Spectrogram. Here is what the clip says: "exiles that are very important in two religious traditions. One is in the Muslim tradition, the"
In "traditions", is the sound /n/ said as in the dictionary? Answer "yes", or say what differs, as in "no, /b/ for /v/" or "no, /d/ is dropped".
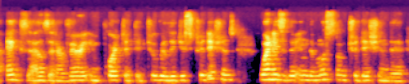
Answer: yes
